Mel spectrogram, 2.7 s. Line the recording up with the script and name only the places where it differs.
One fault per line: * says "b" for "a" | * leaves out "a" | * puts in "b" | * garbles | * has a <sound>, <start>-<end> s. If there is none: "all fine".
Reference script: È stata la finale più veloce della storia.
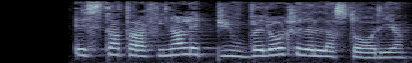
all fine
